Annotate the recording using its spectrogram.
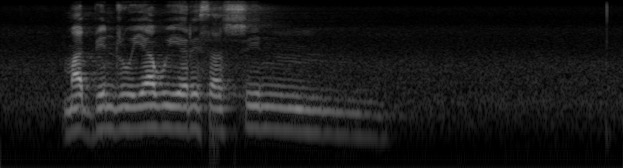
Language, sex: Tsonga, male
